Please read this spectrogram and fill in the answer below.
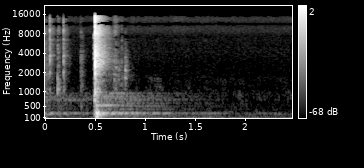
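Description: A single sharp plastic click about half a second in as a DVD is popped off the centre hub of its black plastic case, followed by a brief rattle dying away.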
